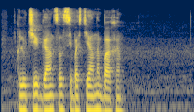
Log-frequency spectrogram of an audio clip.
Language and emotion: Russian, neutral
